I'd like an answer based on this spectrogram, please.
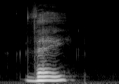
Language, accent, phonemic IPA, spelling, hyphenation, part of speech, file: English, Received Pronunciation, /ˈðeɪ̯/, they, they, pronoun / determiner / verb / noun, En-uk-they.ogg
- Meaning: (pronoun) 1. A group of entities previously mentioned 2. A single person, previously mentioned, whose gender is unknown, irrelevant, or non-binary.: One whose gender is unknown, irrelevant, or both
